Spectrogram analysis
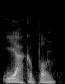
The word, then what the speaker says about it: Jacopo: your name so that people will hear it pronounced correctly the first time. So let's start. So I'm Jacopo.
